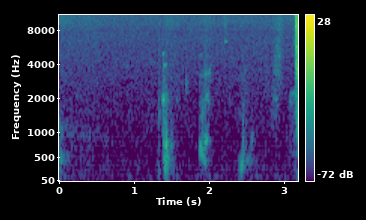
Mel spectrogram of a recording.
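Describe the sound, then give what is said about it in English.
Someone takes a quick sip of water: three soft, brief gulping swallows spaced about half a second apart, ending in a sharper wet click, with no talking. “Excuse me while I take a quick sip of water.”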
